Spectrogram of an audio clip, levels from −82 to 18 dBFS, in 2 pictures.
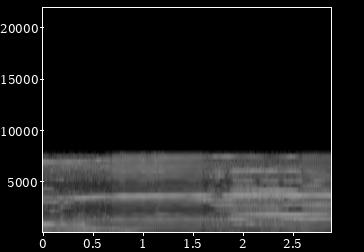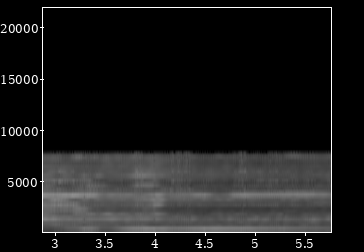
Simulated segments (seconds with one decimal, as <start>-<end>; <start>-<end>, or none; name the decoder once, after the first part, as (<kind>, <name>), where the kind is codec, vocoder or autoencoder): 0.7-1.6 (vocoder, Vocos); 2.6-5.8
